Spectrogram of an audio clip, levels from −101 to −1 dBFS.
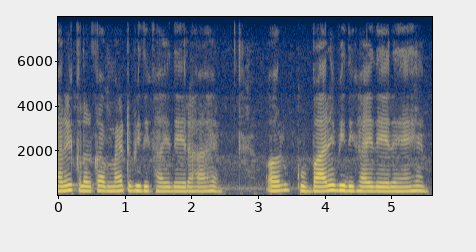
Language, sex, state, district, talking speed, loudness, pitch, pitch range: Hindi, female, Jharkhand, Deoghar, 170 wpm, -16 LUFS, 205 Hz, 195-215 Hz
